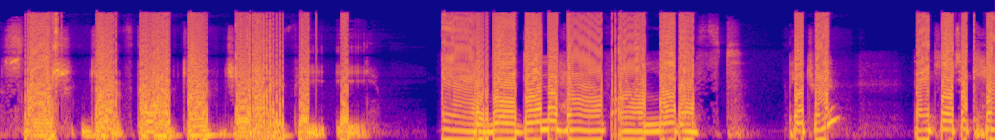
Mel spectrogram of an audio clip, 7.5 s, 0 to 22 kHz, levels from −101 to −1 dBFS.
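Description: Integer overflow runs through the whole speech clip. The gain pushes the signal about 9 dB past what the integer format can hold, and instead of being limited, anything beyond the maximum wraps around to the opposite sign, flipping across the full range. Roughly seven percent of samples land over that limit, so the louder stretches of speech get hit, and each crossing comes out as a crack that's much sharper than ordinary clipping.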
